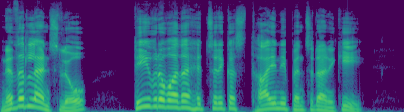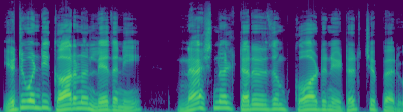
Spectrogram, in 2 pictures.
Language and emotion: Telugu, neutral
